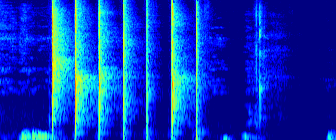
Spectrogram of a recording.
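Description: A short burst of hand clapping, about seven sharp claps in a loose rhythm, followed by a few soft low thumps and then quiet.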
